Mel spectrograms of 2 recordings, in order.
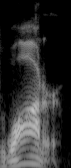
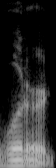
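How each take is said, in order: First: It is said in a general American accent. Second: It is said in a Philadelphia accent. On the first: "everybody else says water" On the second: "that's a Philly boy"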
